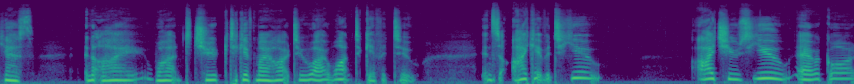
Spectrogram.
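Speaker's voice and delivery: soft, high, odd little delivery. Complaining about how she delivers lines, mocking her weird little delivery. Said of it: "in this weird little delivery".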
